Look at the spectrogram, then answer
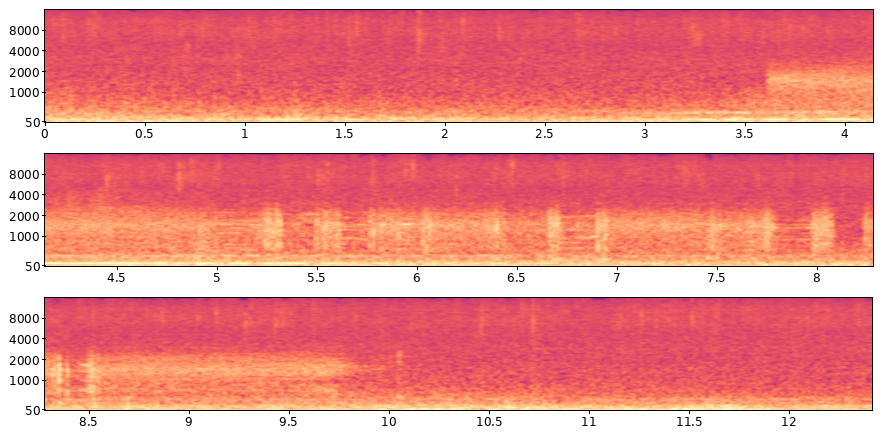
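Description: Thunderstorm with steady rain hissing throughout, a low rolling rumble of thunder in the middle, and a tonal crackling sweep layered over the storm, all fairly faint.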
